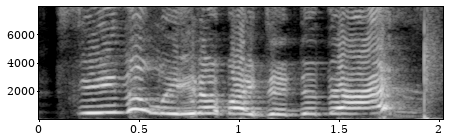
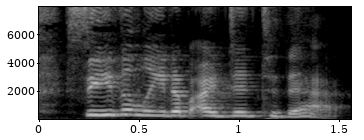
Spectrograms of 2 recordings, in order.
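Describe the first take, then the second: First: High, loud, gleeful boast about the setup; hammed-up gloating. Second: Said in the usual way. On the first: Bragging to viewers about the joke setup, loud and high. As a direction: crow over the setup like a prankster.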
